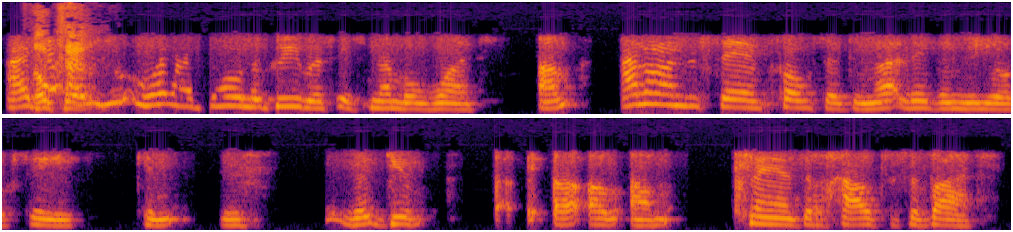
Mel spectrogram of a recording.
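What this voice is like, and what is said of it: Hoarse voice. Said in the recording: “I don't agree with this hoarse voice that I have”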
